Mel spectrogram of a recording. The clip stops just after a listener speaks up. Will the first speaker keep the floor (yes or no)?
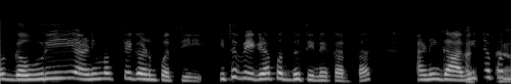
no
